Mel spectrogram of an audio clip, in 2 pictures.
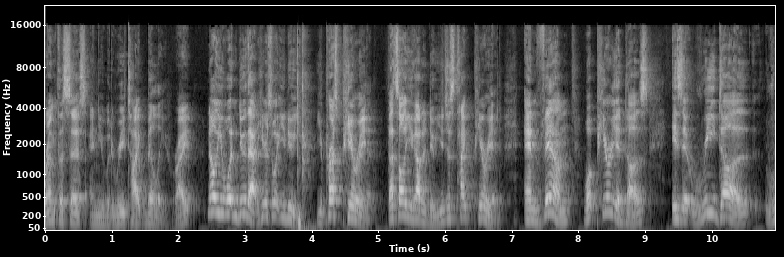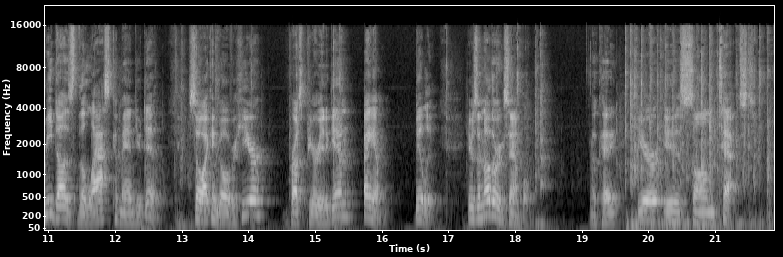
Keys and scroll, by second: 3.4 ., 12.6-14.9 typing, 17.4-18.0 typing, 19.1-21.8 typing.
